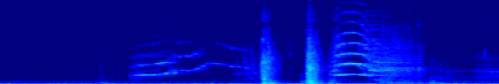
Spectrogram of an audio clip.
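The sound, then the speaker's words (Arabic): A door opens in a drama scene with faint creaking squeals, then two dull knocks and a second creaking squeal. “فتح الباب ودخلت بنزهير بعد ان صرفت الوزير وأقبلت على عنبر”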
